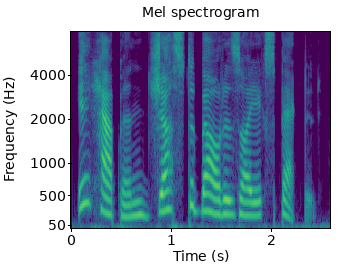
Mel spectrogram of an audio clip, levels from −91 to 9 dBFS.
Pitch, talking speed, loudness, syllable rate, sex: 235 Hz, 160 wpm, -19 LUFS, 5.0 syllables/s, female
